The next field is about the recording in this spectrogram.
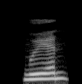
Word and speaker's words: Nguyên: Tiểu Nguyễn ca ca, cô nhóc không biết cách đọc đúng của từ. Nguyên, Kỷ Nguyên khẽ mỉm cười.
